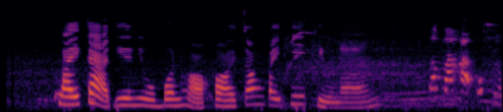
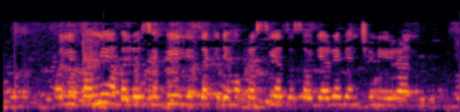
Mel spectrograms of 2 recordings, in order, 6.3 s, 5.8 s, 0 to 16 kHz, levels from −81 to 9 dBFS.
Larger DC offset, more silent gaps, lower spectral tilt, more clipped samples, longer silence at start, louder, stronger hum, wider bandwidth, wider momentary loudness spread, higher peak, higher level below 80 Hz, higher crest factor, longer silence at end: neither; neither; about the same, -3.5 dB/octave vs -3.5 dB/octave; neither; first, 0.55 s vs 0.05 s; second, -31 LUFS vs -14 LUFS; neither; first, 11.5 kHz vs 8 kHz; first, 18 LU vs 14 LU; second, -12 dBFS vs 0 dBFS; second, -78 dBFS vs -58 dBFS; first, 20 dB vs 14 dB; about the same, 0.05 s vs 0 s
